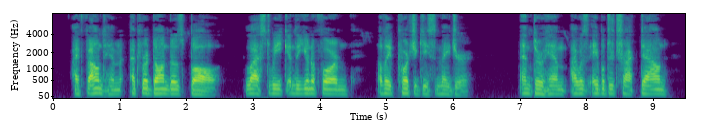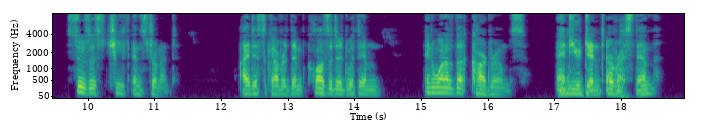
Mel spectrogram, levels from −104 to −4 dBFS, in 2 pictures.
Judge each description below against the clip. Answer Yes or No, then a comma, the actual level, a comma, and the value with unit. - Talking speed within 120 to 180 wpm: Yes, average, 140 wpm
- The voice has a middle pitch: No, low, 110 Hz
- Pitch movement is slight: Yes, narrow, 2.2 semitones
